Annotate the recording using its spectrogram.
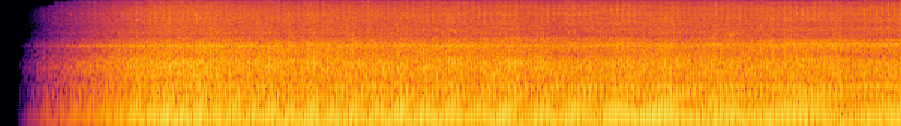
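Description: Motorcycle engine running steadily while riding at cruising speed, with a steady rush of wind noise. The sound fades in over the first second.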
